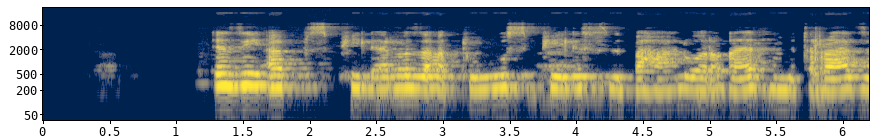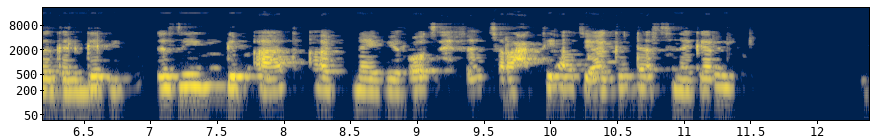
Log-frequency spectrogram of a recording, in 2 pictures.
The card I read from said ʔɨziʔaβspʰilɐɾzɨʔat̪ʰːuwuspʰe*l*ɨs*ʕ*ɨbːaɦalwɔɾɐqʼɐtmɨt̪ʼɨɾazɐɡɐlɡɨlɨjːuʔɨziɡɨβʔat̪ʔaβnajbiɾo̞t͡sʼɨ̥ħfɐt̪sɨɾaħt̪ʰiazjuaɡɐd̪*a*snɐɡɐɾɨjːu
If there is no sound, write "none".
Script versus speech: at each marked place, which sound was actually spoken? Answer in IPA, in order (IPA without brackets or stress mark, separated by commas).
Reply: l, z, a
